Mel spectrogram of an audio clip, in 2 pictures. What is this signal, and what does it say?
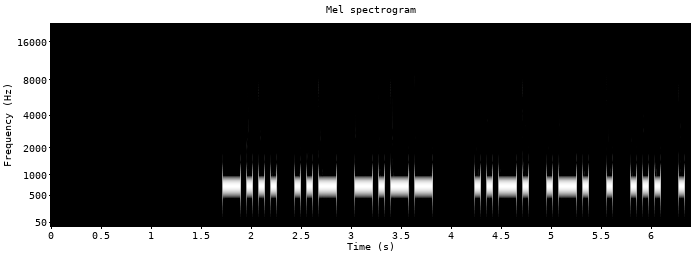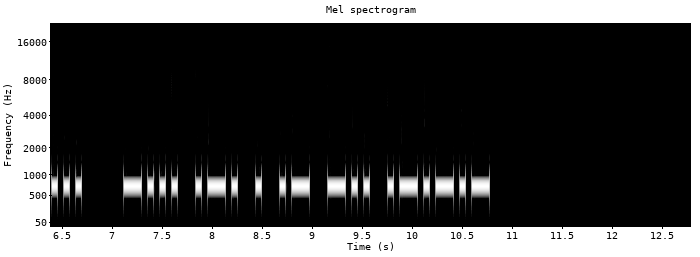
Morse code, heard as a keyed tone, about 20 wpm, 700 Hz. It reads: BUY FRESH BREAD.
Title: Easy Sentences with Hints - 20wpm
